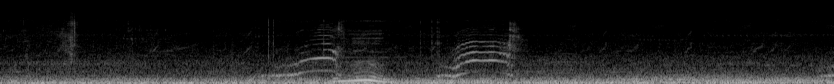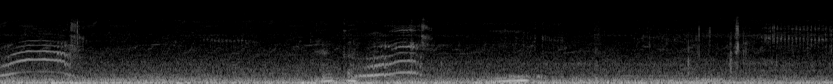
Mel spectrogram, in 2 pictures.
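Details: Brown-and-white stray cat hopping happily along behind someone to its usual bench, giving its trilling 'nyaruru' meow: five arched meows that rise and fall, spread over sixteen seconds, with a steady low background rumble throughout.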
